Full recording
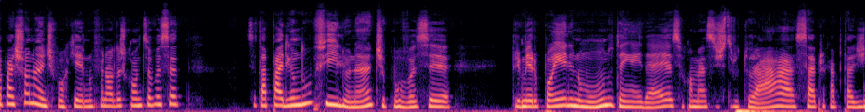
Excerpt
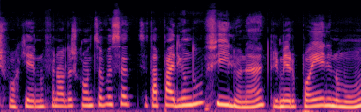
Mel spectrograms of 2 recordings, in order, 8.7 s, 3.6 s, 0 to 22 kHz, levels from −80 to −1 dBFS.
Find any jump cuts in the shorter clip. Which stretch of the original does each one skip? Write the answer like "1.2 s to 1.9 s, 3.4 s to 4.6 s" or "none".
1.9 s to 2.5 s, 3.8 s to 5.1 s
